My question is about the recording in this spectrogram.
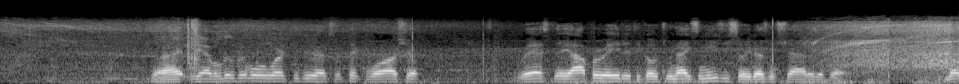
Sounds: tools, speech

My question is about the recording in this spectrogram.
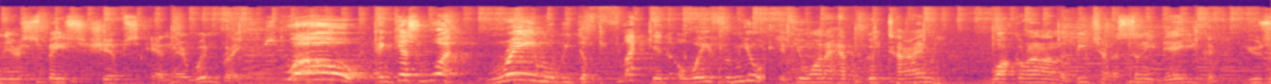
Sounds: speech, music

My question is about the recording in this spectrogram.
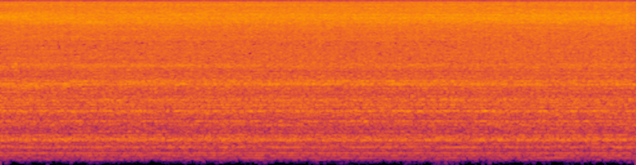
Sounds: hair dryer

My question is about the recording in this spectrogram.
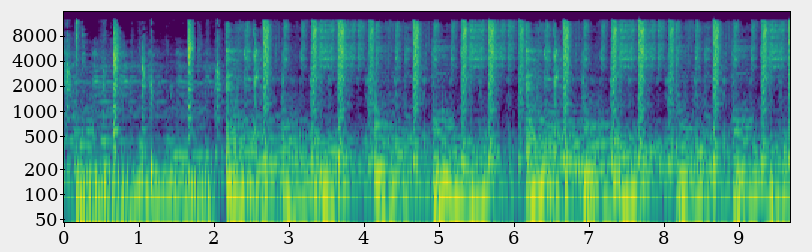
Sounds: music

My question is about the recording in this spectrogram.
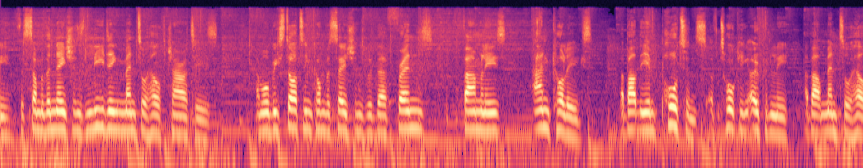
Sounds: music, speech

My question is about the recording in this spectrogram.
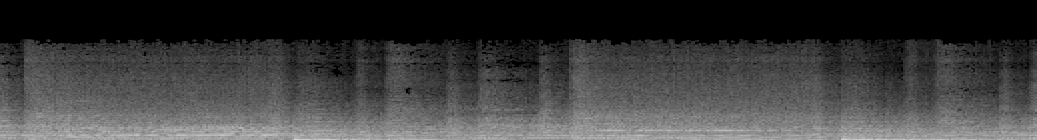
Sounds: music, sound effect

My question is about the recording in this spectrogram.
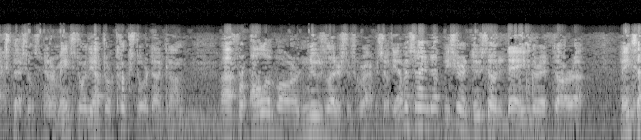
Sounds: speech

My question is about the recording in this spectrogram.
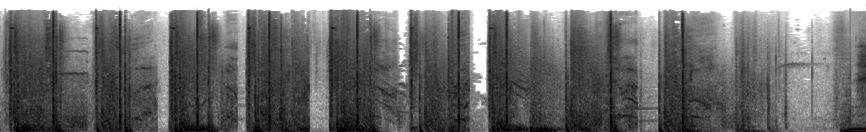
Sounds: firing muskets

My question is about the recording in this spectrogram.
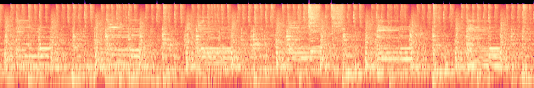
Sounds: soundtrack music, music, rhythm and blues

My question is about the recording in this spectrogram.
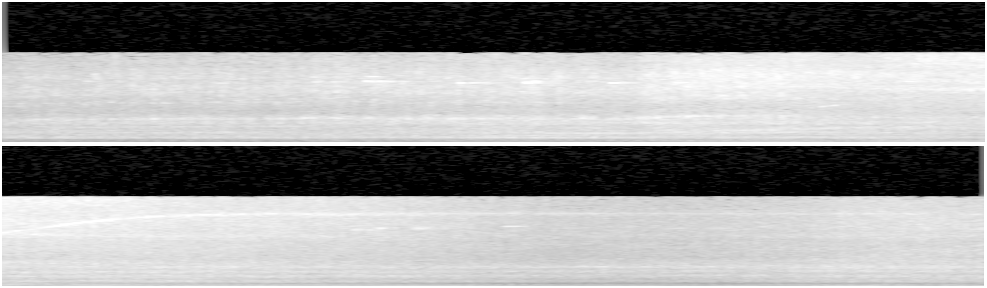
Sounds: truck, vehicle

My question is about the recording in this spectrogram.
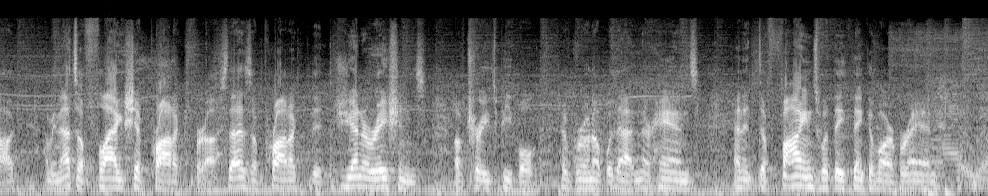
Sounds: power tool, wood, tools, drill

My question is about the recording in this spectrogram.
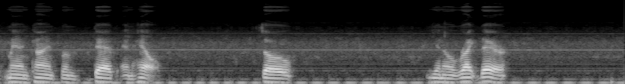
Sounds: speech

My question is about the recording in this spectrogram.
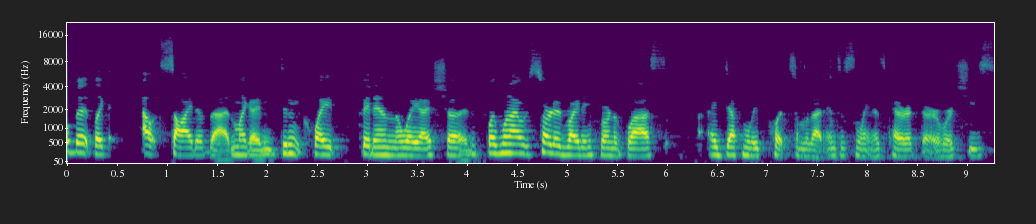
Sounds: woman speaking, speech

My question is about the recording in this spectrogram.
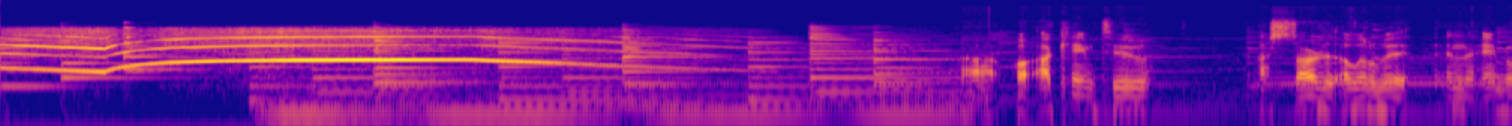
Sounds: music, inside a small room, ambulance (siren), siren, speech, emergency vehicle

